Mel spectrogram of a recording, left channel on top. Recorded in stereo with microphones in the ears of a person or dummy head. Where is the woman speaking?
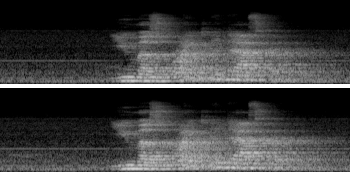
25° left (ahead or behind), 0.6 m.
